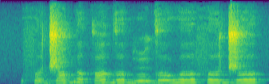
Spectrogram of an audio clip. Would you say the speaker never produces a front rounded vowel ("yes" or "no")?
yes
